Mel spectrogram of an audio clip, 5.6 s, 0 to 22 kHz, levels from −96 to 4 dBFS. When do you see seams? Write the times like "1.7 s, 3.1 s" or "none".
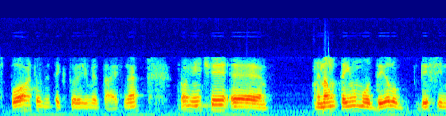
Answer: none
